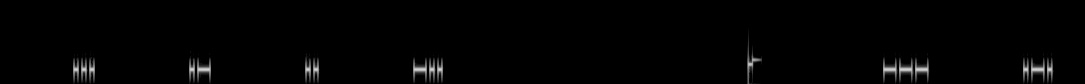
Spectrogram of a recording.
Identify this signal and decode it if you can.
Morse code, heard as a keyed tone, about 30 wpm, spaced as for 8 wpm, 700 Hz. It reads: SAID OR
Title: 8x Character Spacing - Top 100 Words - 30wpm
